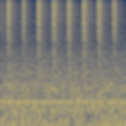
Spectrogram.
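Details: Rapid, evenly spaced sharp clicks, about ten a second, from a pico laser firing during tattoo removal on a man's skin treated with serum; he reports only mild, tolerable pain.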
